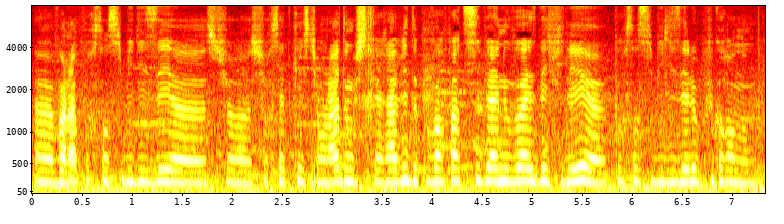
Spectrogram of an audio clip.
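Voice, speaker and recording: Speaking at a fairly quick pace with hardly any pauses, a woman is heard against noticeable background noise and audible room echo. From southern France, Nice. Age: 20s. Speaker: beauty pageant winner. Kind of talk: interview. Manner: hesitant, many fillers.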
